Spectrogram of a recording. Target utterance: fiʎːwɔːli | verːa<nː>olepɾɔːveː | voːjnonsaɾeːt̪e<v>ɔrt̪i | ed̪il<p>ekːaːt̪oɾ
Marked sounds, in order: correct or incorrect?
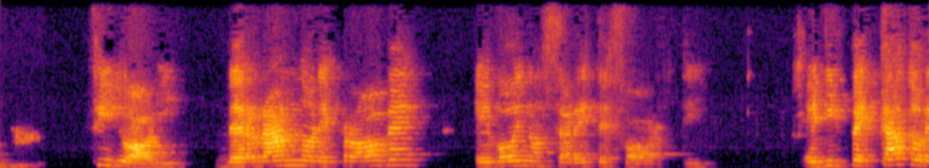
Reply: correct, incorrect: f, correct

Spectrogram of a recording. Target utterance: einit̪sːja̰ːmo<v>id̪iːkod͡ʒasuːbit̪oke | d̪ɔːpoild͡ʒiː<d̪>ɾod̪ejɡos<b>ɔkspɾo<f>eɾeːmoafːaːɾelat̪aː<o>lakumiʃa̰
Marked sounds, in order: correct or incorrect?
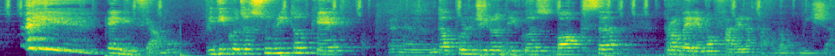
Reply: correct, incorrect: none, correct, incorrect: v, correct

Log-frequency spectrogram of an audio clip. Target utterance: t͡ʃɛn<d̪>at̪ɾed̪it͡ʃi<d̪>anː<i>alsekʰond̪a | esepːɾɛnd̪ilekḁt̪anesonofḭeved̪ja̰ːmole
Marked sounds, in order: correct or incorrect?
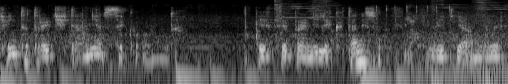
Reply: incorrect: t̪, correct, correct

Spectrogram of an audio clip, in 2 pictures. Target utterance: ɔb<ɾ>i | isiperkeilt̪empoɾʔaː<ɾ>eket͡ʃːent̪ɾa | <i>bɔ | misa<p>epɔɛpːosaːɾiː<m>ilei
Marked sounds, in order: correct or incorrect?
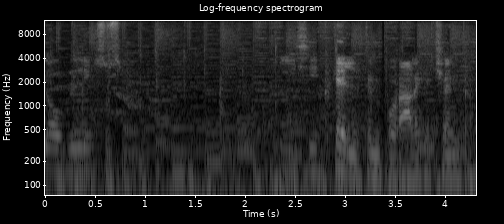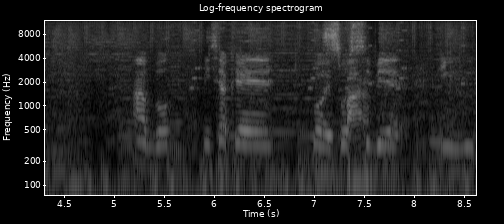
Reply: incorrect: l, incorrect: l, incorrect: a, incorrect: k, incorrect: b

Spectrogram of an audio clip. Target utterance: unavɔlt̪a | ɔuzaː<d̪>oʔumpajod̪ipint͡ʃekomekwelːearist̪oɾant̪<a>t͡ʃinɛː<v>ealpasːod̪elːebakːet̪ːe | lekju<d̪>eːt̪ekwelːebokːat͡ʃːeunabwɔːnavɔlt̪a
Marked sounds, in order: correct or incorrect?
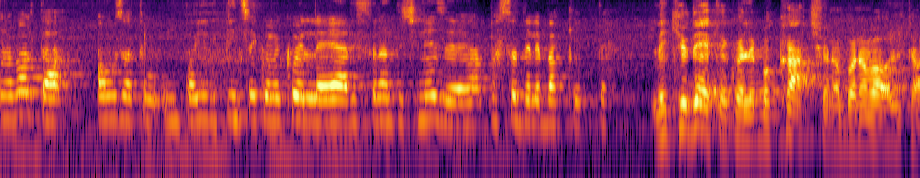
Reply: incorrect: t̪, incorrect: e, incorrect: z, correct

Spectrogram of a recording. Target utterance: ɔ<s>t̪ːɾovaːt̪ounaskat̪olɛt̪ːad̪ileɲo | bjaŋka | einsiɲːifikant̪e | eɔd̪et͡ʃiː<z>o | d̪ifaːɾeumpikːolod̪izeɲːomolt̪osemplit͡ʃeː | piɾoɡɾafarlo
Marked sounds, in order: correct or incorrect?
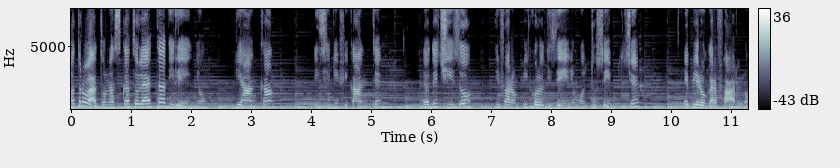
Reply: incorrect: none, correct

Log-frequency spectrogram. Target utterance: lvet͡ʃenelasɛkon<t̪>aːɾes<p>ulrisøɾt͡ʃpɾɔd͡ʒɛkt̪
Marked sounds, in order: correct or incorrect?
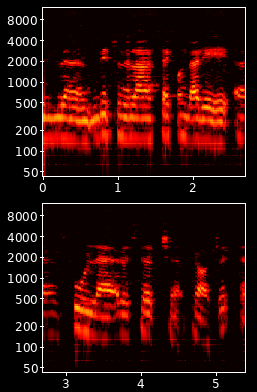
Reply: incorrect: d̪, incorrect: k

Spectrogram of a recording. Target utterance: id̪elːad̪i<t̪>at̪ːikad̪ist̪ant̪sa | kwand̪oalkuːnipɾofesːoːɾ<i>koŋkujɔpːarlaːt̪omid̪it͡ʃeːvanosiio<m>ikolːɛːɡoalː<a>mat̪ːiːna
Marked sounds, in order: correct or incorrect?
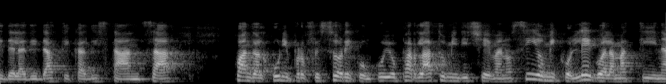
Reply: incorrect: d̪, correct, correct, correct

